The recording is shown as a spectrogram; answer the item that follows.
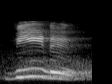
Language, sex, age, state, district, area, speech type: Tamil, female, 30-45, Tamil Nadu, Cuddalore, rural, read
